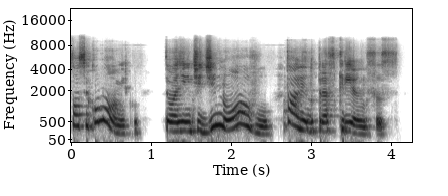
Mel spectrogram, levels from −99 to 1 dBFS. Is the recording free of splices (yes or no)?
no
